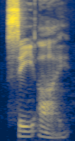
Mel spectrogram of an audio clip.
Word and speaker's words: ci: For example, we have the word ci, which is spelt with the C-I in English, but in Italian, when you have the C and an I, it's ci.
